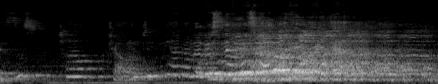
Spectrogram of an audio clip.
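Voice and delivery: high, slow, astonished inner voice, ending loud with laughter; disbelief. Retold or imitated. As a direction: voice total disbelief at a child. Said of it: "And I'm thinking".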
